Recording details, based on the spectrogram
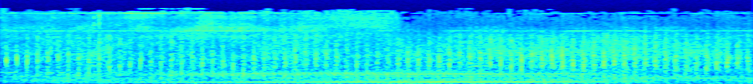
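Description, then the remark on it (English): A helicopter drones steadily overhead, its rotor blades beating in a fast, rhythmic chop over a low engine hum, staying loud throughout with no voices. “British troops were involved in fighting the Malayan War, a war in which helicopters began to come into their own.”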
